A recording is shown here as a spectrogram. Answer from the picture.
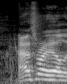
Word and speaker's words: Azrael: a little ignorant before Azrael is actually the way it is pronounced more commonly in sism and Islam uh and it's it's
